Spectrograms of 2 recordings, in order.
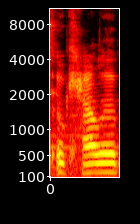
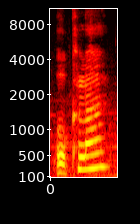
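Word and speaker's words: Ocala: There are different ways to uh pronounce this particular area. I grew up knowing it as Okala, but a lot of people nowadays say Okla or um there was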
